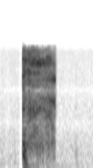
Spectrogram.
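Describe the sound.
A single short, sharp cough from a person with a dry spot in the throat, a brief loud burst standing alone against silence.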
